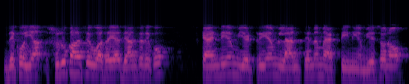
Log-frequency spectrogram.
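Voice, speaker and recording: A man's voice: a little high, fairly even intonation, a little fast. A man teaching a chemistry lesson, quizzing his students and coaxing them to recite element names. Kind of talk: classroom lecture. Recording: tinny phone-like audio.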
